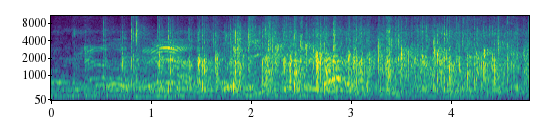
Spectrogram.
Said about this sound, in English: For those of you that clap like you were watching Tiger Woods hit a golf ball.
